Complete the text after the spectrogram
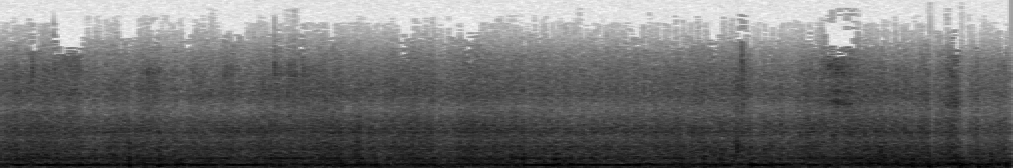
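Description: A train rumbles and hums steadily along the tracks, heard from inside a carriage.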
